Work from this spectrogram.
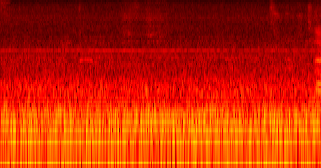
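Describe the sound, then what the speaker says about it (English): An Aer Lingus airliner rolls down the runway at Manchester for takeoff, a steady loud broadband roar of engines and rumble heard from inside the cabin, continuous for the whole stretch. "We are going down the runway. So there we go, down the runway."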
